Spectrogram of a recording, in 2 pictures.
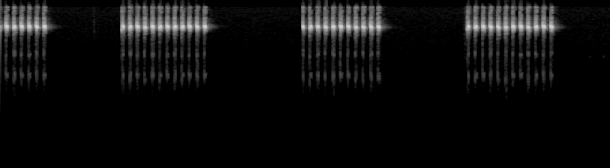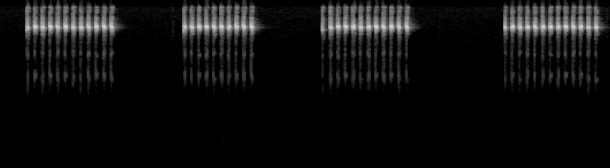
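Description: A flat-faced cricket sings short, high, metallic trills made of rapid pulses, each lasting about a second. The bursts come at a steady pace, one every two seconds or so, against a quiet background.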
